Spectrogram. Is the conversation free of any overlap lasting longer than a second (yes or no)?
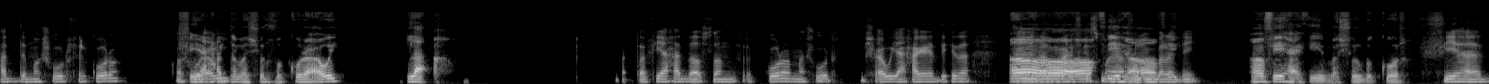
no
